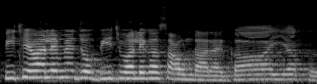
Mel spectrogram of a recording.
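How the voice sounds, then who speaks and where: A woman's voice: sits high, normal speed. A woman teaching a grammar lesson for exam preparation, talking patiently and repeating each example, often checking in with her students. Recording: echoey room, dull sound, faint hiss.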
